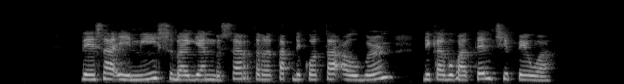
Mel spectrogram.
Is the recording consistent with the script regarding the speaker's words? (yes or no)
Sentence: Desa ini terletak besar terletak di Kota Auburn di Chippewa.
no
